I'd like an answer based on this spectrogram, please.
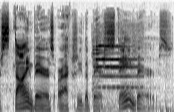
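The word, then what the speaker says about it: Berenstain: read would pronounced correctly I think honestly people just mispronounced it all the time because bear stain sounded weird and bear Stein sounded better but didn't bother correcting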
